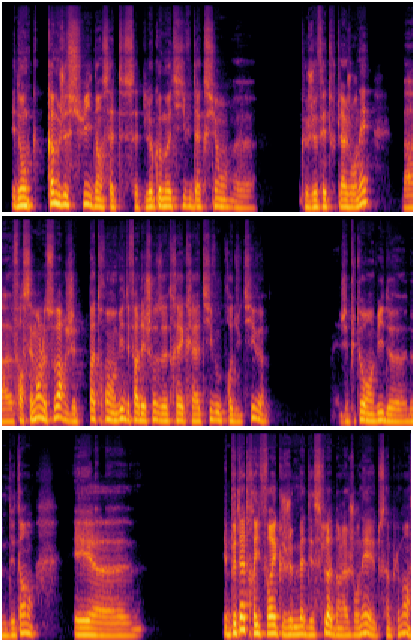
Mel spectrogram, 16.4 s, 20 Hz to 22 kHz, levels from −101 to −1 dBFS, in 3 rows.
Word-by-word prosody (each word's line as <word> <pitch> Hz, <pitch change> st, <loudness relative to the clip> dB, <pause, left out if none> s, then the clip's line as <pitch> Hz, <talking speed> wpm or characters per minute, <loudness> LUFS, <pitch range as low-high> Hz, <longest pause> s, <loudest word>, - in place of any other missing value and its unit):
et -, -, -2 dB
donc, 150 Hz, 0 st, +5 dB
comme 200 Hz, 0 st, +6 dB
je 175 Hz, -, +5 dB
suis 165 Hz, +2 st, 0 dB
dans 140 Hz, -2 st, +1 dB
cette 130 Hz, 0 st, -5 dB
cette 125 Hz, 0 st, -10 dB
locomotive 140 Hz, +1 st, +1 dB
d'action, 135 Hz, 0 st, -3 dB
heu, 110 Hz, -1 st, -10 dB, 0.7 s
que -, -, -6 dB
je 125 Hz, +2 st, +1 dB
fais 135 Hz, +1 st, 0 dB
toute 130 Hz, 0 st, -16 dB
la 135 Hz, -, +3 dB
journée. 155 Hz, +13 st, 0 dB, 0.4 s
Bah 115 Hz, 0 st, -4 dB
forcément 145 Hz, +9 st, +1 dB
le 165 Hz, -, +3 dB
soir, 190 Hz, +3 st, +2 dB
j'ai 125 Hz, -3 st, -4 dB
pas 170 Hz, -, 0 dB
trop 160 Hz, -, -2 dB
envie 150 Hz, +4 st, +2 dB
de 150 Hz, -, 0 dB
faire 145 Hz, 0 st, +1 dB
des 135 Hz, -, +3 dB
choses 135 Hz, -1 st, -1 dB
très 140 Hz, 0 st, 0 dB
créatives 125 Hz, +4 st, -4 dB
ou -, -, -1 dB
productives. 130 Hz, +2 st, -5 dB, 0.9 s
J'ai 115 Hz, +1 st, -8 dB
plutôt 145 Hz, +6 st, 0 dB
envie 135 Hz, +2 st, +1 dB
de 120 Hz, -3 st, -2 dB
de 120 Hz, -, -6 dB
me 115 Hz, -, -4 dB
détendre 140 Hz, +6 st, -1 dB, 0.5 s
et 135 Hz, -1 st, +3 dB
hem 115 Hz, -1 st, -3 dB, 1.1 s
et 145 Hz, -, -2 dB
peut-être, 180 Hz, -, +5 dB
il 160 Hz, -, +6 dB
faudrait 160 Hz, +1 st, +6 dB
que 150 Hz, -3 st, -4 dB
je 135 Hz, +1 st, +1 dB
me 140 Hz, -, +2 dB
mette 145 Hz, -1 st, +1 dB
des 130 Hz, -, -1 dB
slots 145 Hz, +6 st, +2 dB
dans 130 Hz, -2 st, -3 dB
la 125 Hz, 0 st, -3 dB
journée 130 Hz, +3 st, -1 dB
tout 120 Hz, -, -13 dB
simplement 140 Hz, +6 st, -4 dB
135 Hz, 210 wpm, -20 LUFS, 125-155 Hz, 1.1 s, comme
